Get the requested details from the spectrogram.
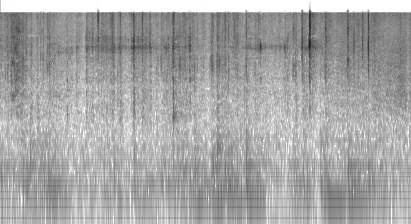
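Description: A solid yellow laundry soap bar, held in gloved hands, is carved and scraped with a metal blade as curls of dry soap break off. A soft, steady scraping patter mixes with crisp, bright ticks and small snaps over a low, muffled rumble, with one sharper click standing out near the end.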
